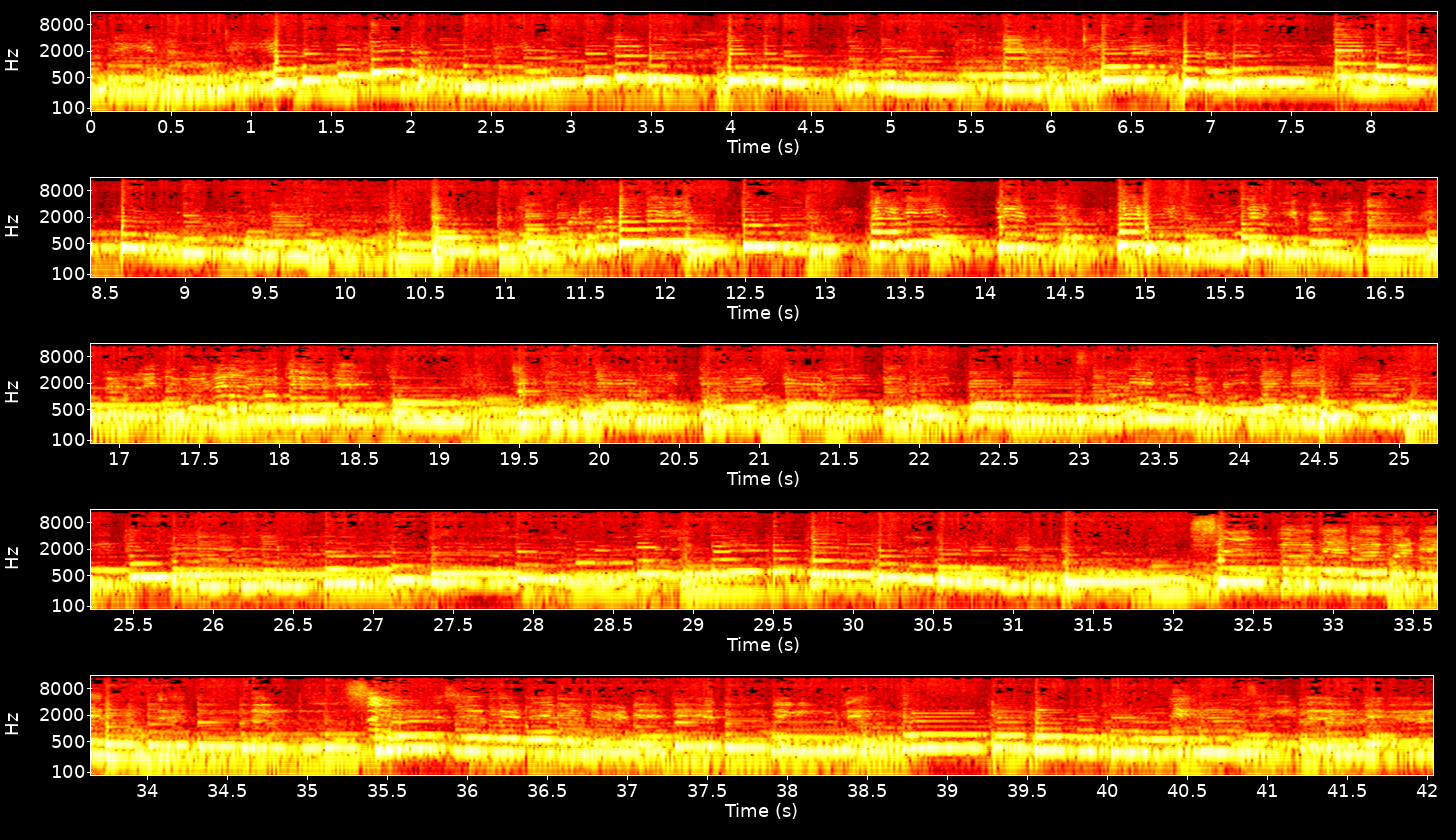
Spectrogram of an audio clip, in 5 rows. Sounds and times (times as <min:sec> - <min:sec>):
Guitar: 0:00.0 - 0:42.0
Ukulele: 0:00.0 - 0:42.0.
